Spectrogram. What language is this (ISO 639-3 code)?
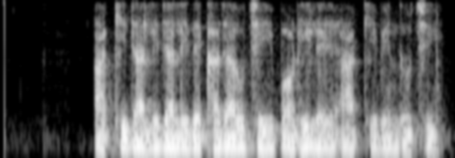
ori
